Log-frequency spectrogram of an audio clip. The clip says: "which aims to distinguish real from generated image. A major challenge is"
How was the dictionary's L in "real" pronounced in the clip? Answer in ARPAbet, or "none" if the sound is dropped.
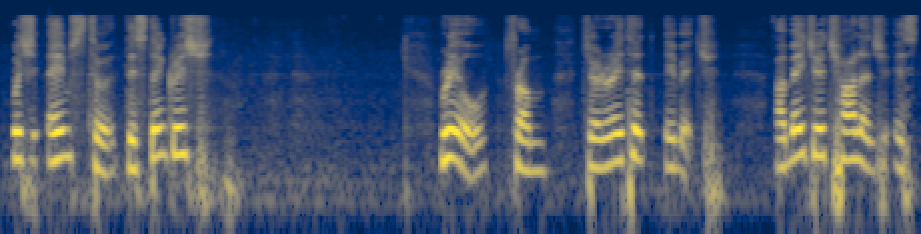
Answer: L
